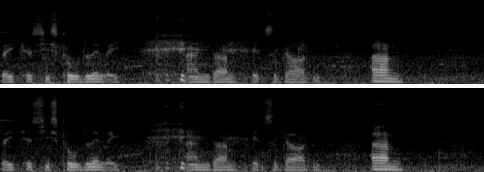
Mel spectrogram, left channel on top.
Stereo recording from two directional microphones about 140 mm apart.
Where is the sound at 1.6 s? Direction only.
Centre (ahead or behind).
